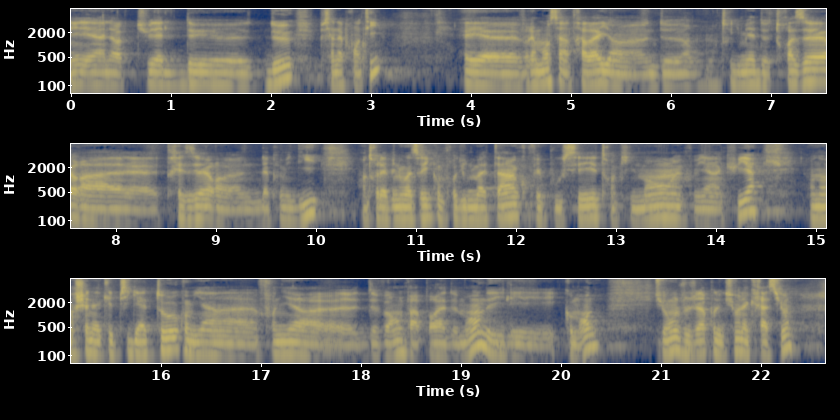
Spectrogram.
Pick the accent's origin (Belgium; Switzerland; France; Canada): France; Neuville-sur-Saône, Auvergne-Rhône-Alpes; J'ai grandi dans le Val du Rhône. J'ai grandi à Neuville-sur-Saône.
